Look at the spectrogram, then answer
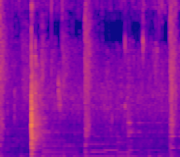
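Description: Donuts fry in hot grease, giving a soft steady sizzle with scattered crackles and pops, and one sharper clatter near the start.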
